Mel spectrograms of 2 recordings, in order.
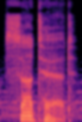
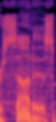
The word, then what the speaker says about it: Satet: Before the great names of Isis or Hatheror filled the temples of Egypt, there was Satet, pronounced Satet or Sadis by the Greeks.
